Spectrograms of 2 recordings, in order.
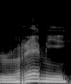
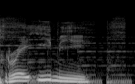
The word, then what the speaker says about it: Reimi: There's a lot of syllables in that more than I thought. I would have just said Remi, but no, it's Reimi. Gotta get that Japanese eye.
